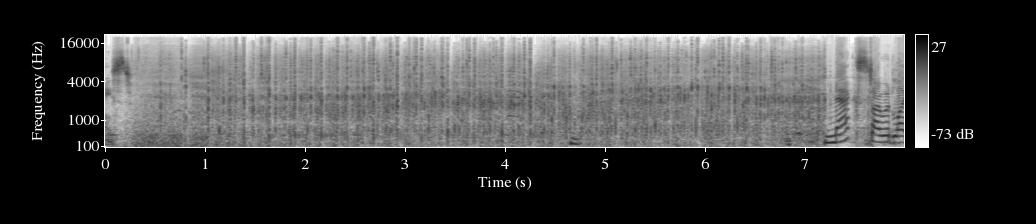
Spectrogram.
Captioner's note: applause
